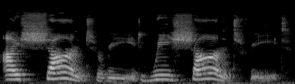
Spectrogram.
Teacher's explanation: As a negative form, we just insert that word not, shall not. And shall not can also be contracted into shan't with a nice long R sound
